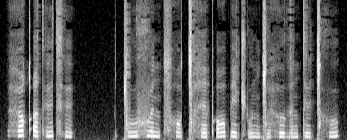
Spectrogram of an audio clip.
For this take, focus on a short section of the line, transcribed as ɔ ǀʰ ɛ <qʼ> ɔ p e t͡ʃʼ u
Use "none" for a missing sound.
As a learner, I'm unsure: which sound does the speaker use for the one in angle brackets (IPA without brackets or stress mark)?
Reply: pʼ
